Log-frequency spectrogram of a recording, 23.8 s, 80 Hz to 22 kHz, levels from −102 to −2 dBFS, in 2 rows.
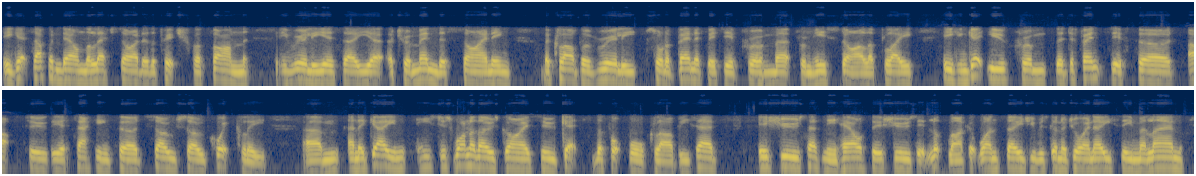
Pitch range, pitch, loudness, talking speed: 110-125 Hz, 115 Hz, -23 LUFS, 215 wpm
